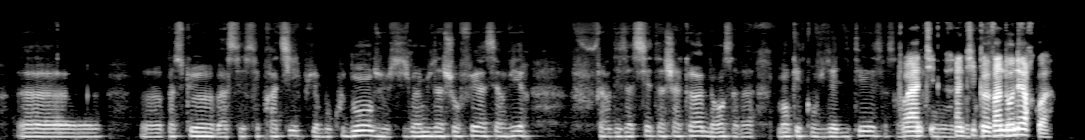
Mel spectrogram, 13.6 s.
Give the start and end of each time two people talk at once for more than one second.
11.3-12.8

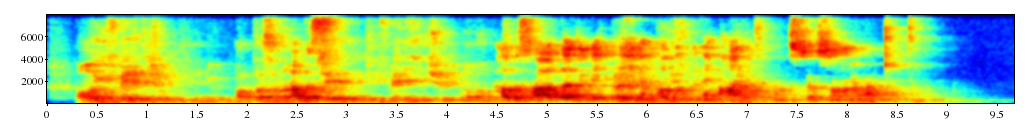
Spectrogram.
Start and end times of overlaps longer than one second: 5.5-7.0

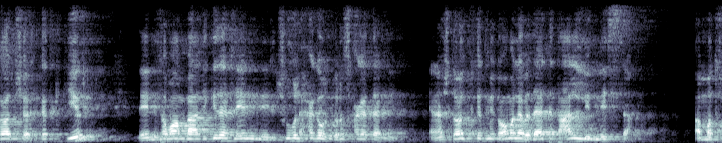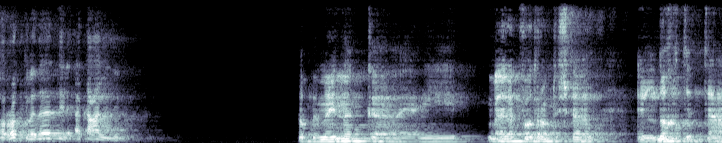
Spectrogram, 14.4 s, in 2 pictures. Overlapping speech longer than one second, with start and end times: none

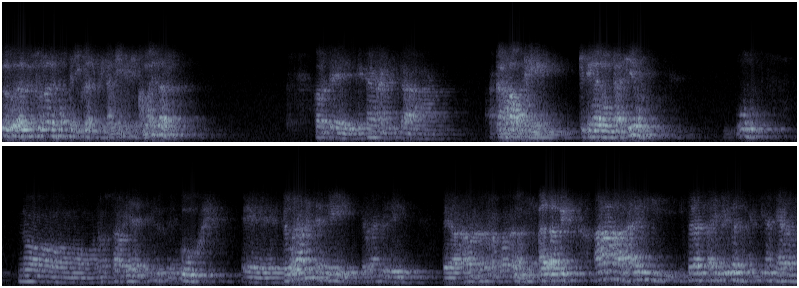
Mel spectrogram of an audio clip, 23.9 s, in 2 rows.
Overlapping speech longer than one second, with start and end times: none

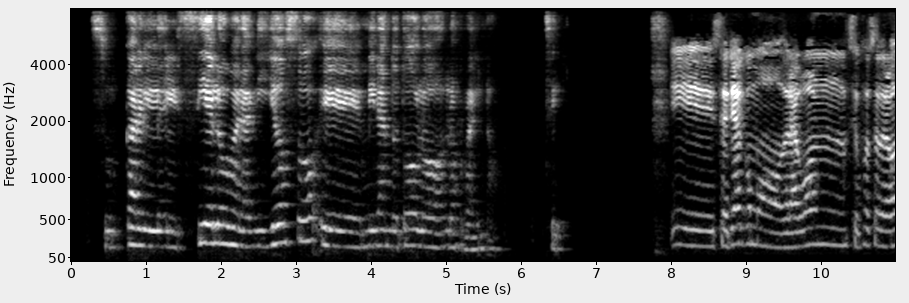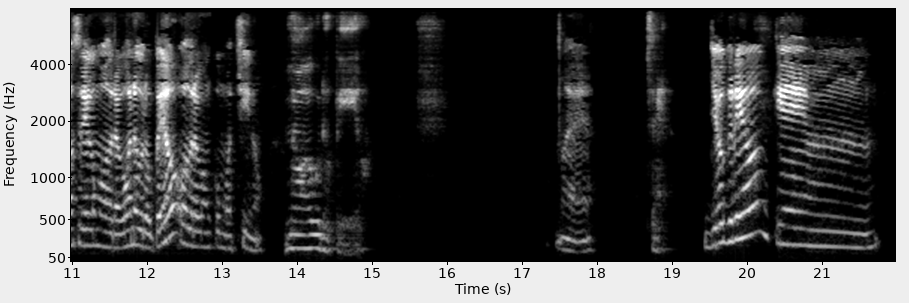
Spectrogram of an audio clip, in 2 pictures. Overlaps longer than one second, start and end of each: none

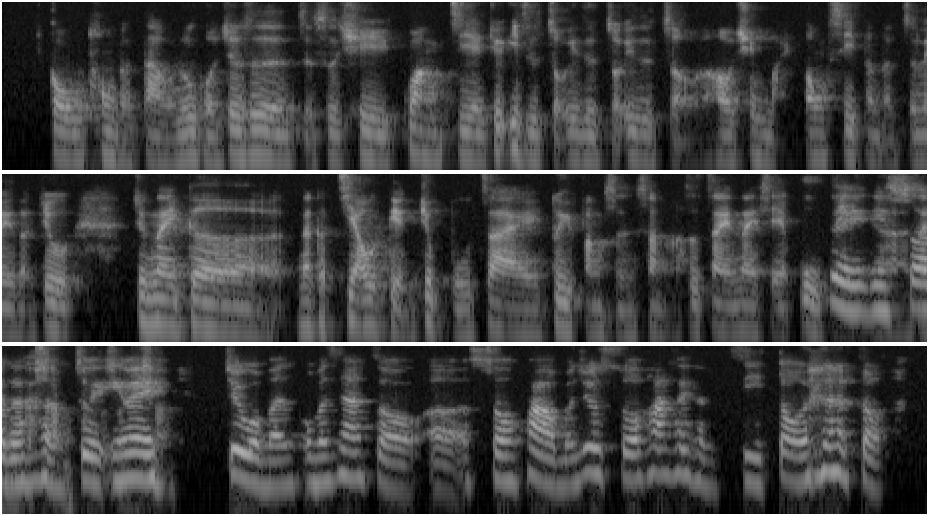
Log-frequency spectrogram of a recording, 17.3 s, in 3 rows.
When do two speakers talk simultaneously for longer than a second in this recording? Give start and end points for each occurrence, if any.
11.0-12.6

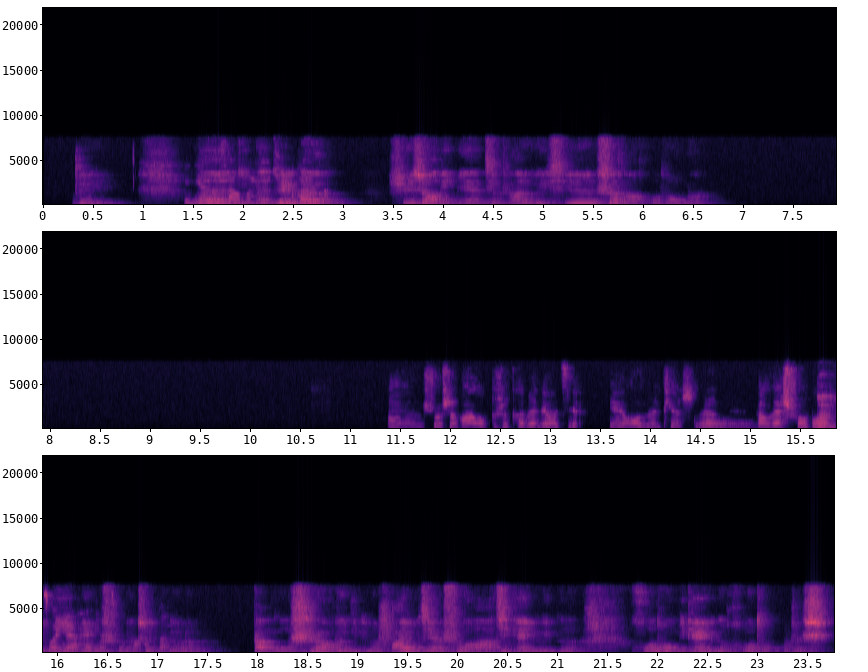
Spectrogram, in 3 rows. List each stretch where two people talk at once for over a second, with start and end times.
1.5-2.8, 15.7-17.2

